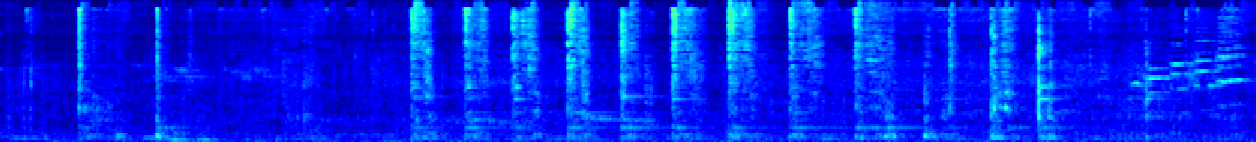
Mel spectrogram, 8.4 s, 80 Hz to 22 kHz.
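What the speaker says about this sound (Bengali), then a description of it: "তো আমি 2 কাপ দুধ এর মধ্যে দিয়ে এটিকে ভালোভাবে নাড়াচাড়া করে নেব।" Carrots are stirred with milk in a pan for carrot halwa, a spoon scraping and knocking against the pan in a quick run of regular strokes, close and fairly quiet, with no talking.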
